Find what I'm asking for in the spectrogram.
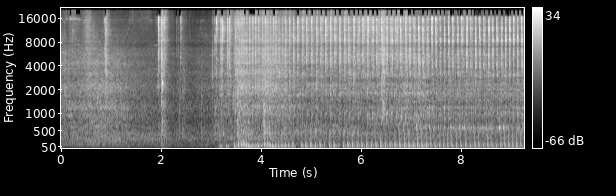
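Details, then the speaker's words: Honda Wave 125 engine starting and idling: fast, loud metallic clatter from the slapping cam chain; the cam chain tensioner is bad and gets replaced. "อ่าอาการคันนี้ก็มีเสียงดังจ๊อกแจ๊ก๊แจ๊กอยู่แถ๋วนี้นะครับ"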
